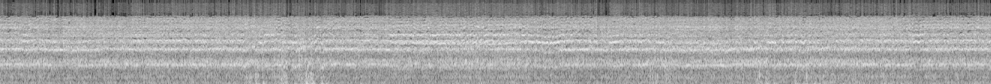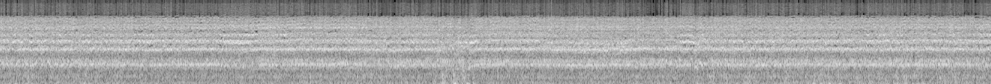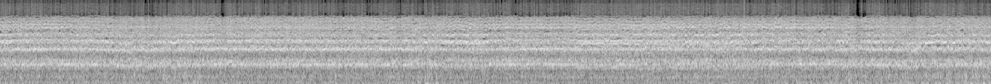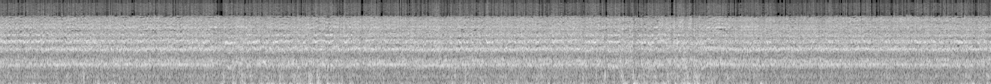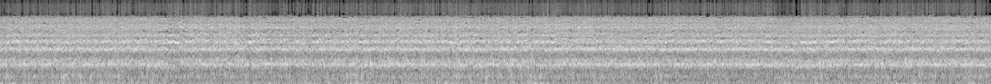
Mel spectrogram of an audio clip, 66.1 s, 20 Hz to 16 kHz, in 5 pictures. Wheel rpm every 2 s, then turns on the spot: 230, 230, 230, 220, 220, 230, 230, 230, 230, 220, 220, 230, 240, 230, 220, 230, 230, 220, 220, 220, 230, 230, 230, 230, 230, 230, 230, 230, 240, 230, 230, 230, 230.
none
